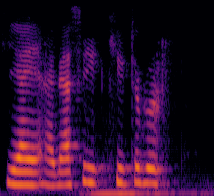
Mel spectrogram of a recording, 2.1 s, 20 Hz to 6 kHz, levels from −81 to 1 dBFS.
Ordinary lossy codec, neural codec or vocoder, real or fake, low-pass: none; codec, 16 kHz, 1 kbps, X-Codec, HuBERT features, trained on balanced general audio; fake; 5.4 kHz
